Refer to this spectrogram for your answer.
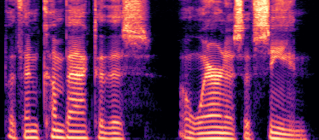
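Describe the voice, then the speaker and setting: Slow, gravelly man guiding meditation. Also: medium pitch, dry recording, studio quality. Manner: calm, measured, long pauses between short phrases. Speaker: meditation teacher. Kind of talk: guided meditation instruction.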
